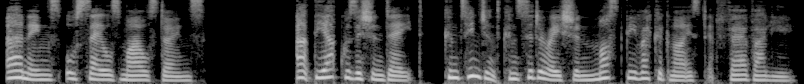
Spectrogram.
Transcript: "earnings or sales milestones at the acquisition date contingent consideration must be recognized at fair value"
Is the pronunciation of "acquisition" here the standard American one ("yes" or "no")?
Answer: yes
